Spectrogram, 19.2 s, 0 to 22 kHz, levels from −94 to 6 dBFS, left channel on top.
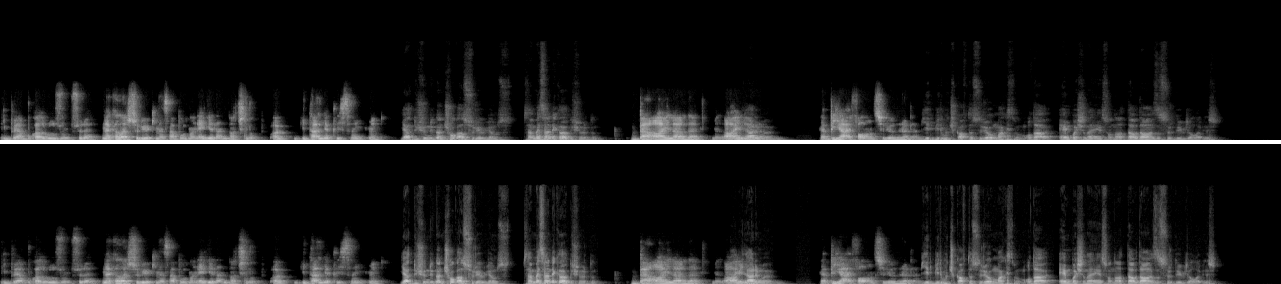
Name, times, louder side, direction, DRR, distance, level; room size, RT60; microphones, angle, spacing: voice 1, 0.0-5.7 9.5-11.5 12.3-13.8, left 2 dB, 35° left, 0.4 m, -29 dB
voice 2, 6.0-9.0 10.9-11.6 13.8-18.2, right 4 dB, 60° right, 0.4 m, -31 dB
3.6 x 2.8 x 2.3 m
head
